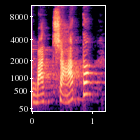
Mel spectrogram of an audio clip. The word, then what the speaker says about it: Bachata: nossa cultura atual brasileira Qual a pronúncia correta então é barra chata daí que vem o nome formais que eu não tenho o assento na escrita na hora de falar nós temos que pensar nesse assento a pronúncia correta a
